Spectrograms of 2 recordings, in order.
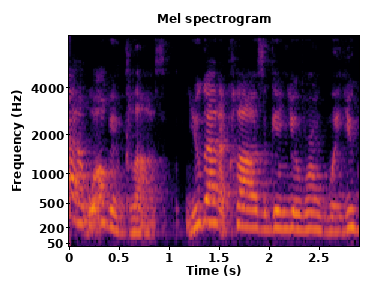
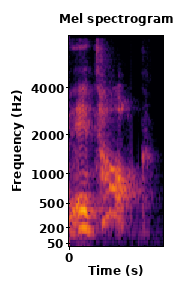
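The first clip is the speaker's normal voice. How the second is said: ordinary talk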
